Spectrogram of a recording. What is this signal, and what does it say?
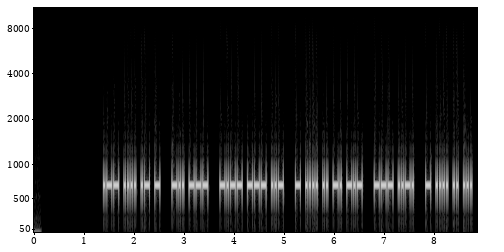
Morse code, heard as a keyed tone, about 34 wpm, 700 Hz. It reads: WHAT DO YOU THINK OF THIS
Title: Sentences from Top 1000 Words - Review Part 2 - 35wpm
